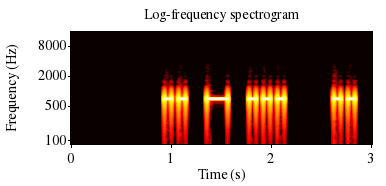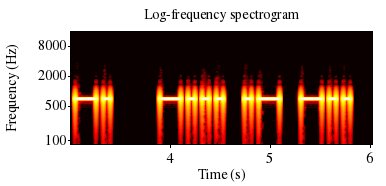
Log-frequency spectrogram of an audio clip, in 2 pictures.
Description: Morse code, heard as a keyed tone, about 17 wpm, 700 Hz. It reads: ITS IN BAD
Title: Sentences from Top 1000 Words - Review Part 1 - 17wpm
